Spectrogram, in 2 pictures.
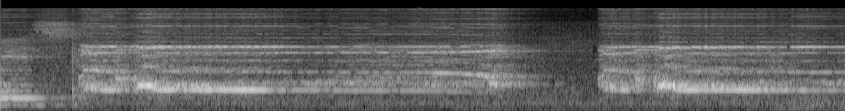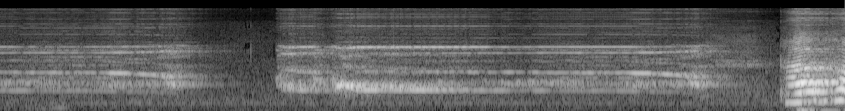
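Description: Electronic toy rooster playing a recorded cock-a-doodle-doo crow three times in a row. Each crow is identical, holds one pitch for about two seconds and drops at the end.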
